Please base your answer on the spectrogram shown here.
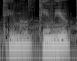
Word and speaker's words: Temu: Temu. Okay, so Temu is how you pronounce this company's name.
